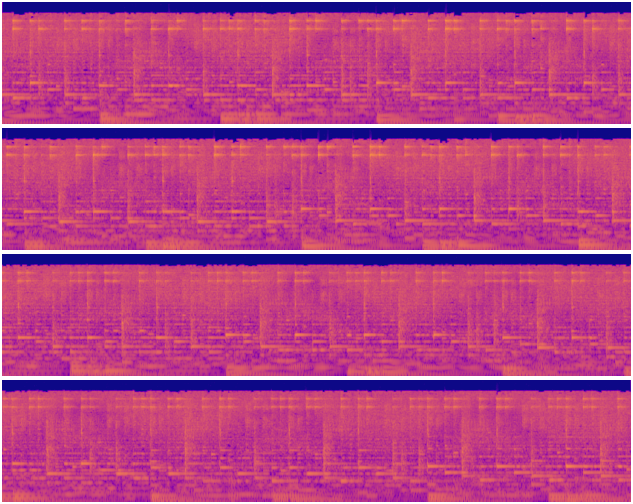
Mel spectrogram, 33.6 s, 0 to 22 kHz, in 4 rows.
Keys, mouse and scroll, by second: 2.8 alt+shift+click, 4.4 Tab, 5.7 click, 7.1 alt+shift+click, 9.4 alt+shift+click, 17.6-19.1 scroll down 2, 21.0 click, 22.7 Tab, 24.9 scroll down 1, 27.2 click, 29.4 Tab, 30.5 click, 32.6 shift+click.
